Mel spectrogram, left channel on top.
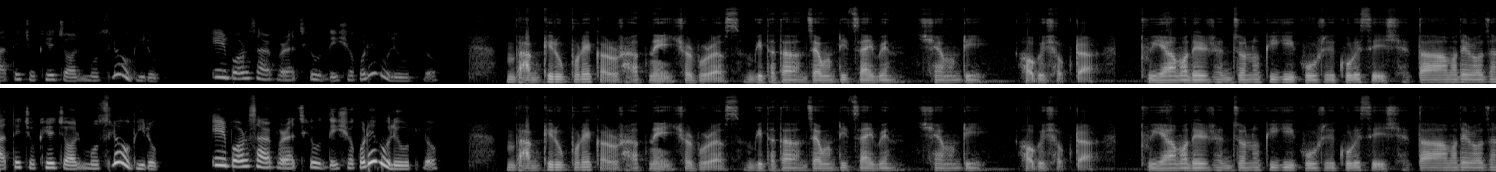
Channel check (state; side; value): normal; both; correlation 0.75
